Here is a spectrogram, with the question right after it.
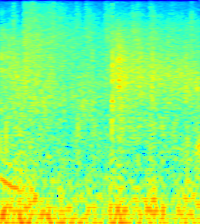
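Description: Missiles exploding in the space combat game Starsector, a dense run of loud booming blasts rumbling continuously through the whole stretch with no pause, heavy and low in the mix.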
